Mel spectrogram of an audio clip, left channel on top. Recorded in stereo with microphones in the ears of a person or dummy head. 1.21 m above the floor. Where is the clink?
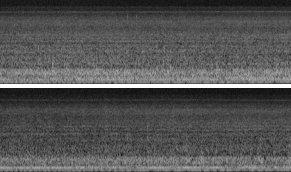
I don't hear a clink.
